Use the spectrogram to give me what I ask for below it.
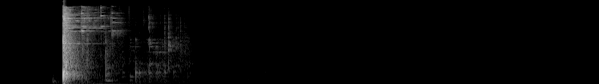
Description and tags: Jar breaking
A jar breaks.
break, jar, jar-breaking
